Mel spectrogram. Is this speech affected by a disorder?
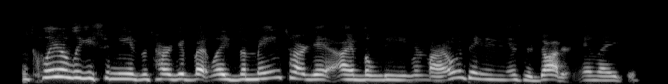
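Yes: cerebral palsy, spastic.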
